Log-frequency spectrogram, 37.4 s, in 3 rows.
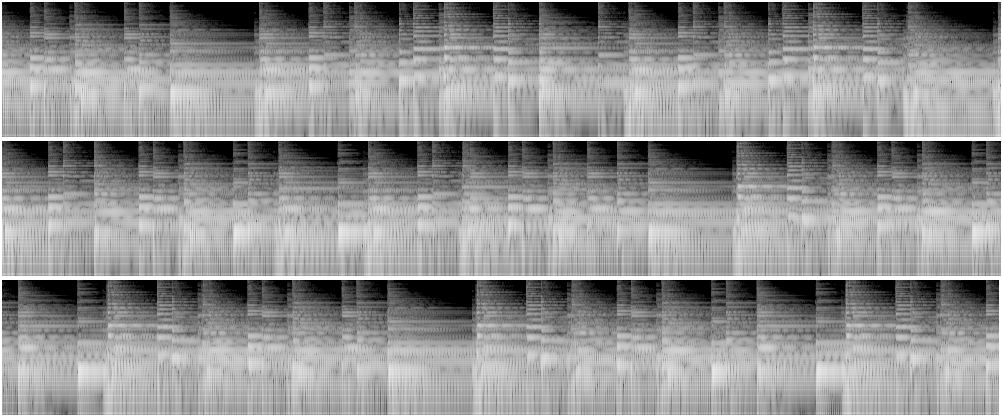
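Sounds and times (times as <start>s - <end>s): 
guitar piece: 0.0s - 37.4s.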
